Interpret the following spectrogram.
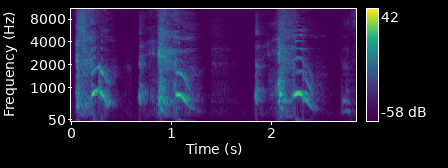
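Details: Young woman with suspected hay fever or allergies: three sharp sneezes in quick succession, each preceded by a short intake of breath.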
